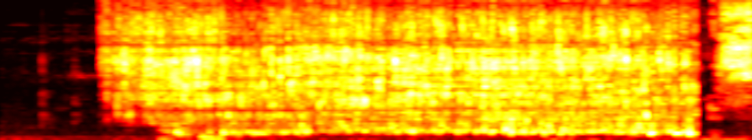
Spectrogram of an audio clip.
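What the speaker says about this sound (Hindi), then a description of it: "अभी इसमें पानी डालने लगे हैं।" Water pours steadily from a tap into a large bowl of lentils being soaked for a restaurant-style dal, a loud continuous splashing rush that starts abruptly and runs for about three seconds before cutting off.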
